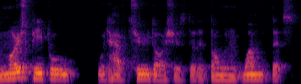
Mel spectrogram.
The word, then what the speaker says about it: dosha: So, is it called Doshik? Doshik? Dosha, so Oh, Dosha, dosha. dosha. Your dosha type.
